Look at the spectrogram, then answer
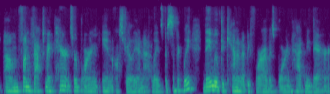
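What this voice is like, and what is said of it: Canadian accent. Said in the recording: “You probably hear that I sound Canadian. ... although I sound Canadian”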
